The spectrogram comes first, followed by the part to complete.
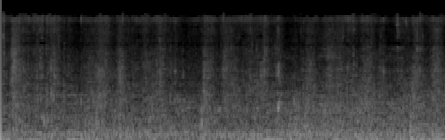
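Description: Footsteps on a pavement at a walking pace, about two steps a second, over a low wind rumble on the microphone.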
